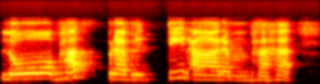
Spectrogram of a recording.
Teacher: Lobha pravritti, visarga followed by pa, upadhmaniya. So it becomes lobha pravrittirarambha.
